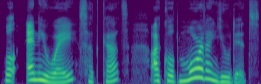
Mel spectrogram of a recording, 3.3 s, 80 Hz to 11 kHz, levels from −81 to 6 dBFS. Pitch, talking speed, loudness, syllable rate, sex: 225 Hz, 185 wpm, -18 LUFS, 4.5 syllables/s, female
